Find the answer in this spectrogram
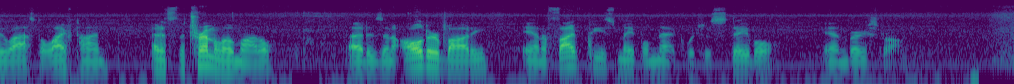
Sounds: speech

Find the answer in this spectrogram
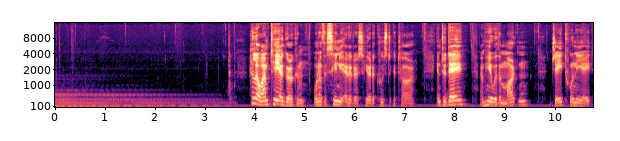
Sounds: musical instrument, guitar, speech, acoustic guitar, strum, music, plucked string instrument

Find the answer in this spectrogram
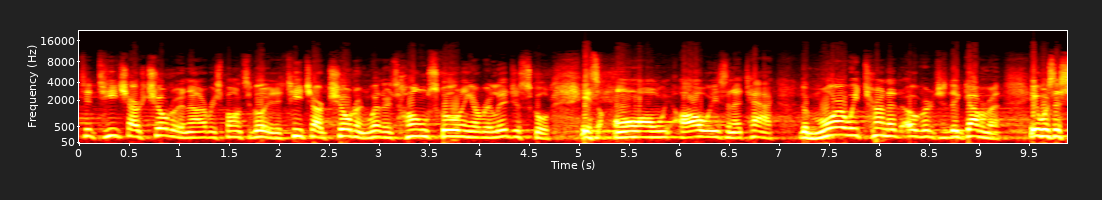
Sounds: monologue, male speech, speech

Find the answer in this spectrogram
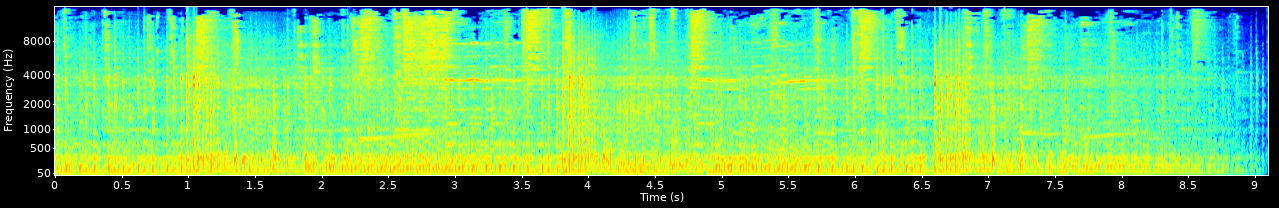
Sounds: music, vehicle, motorcycle

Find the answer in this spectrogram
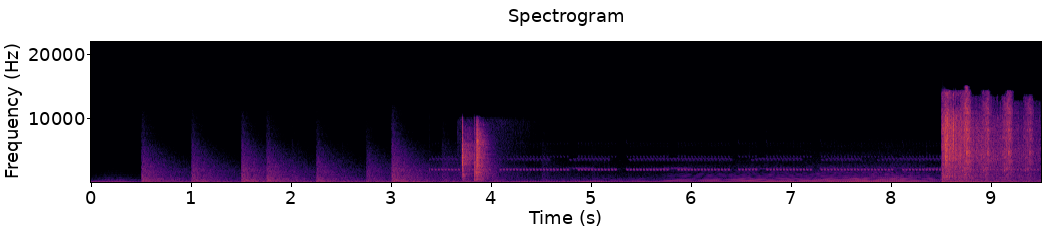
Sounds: timpani, music

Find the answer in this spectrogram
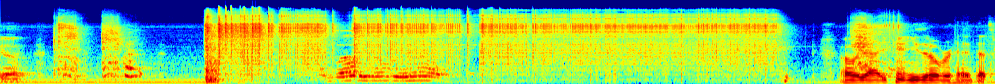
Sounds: speech, inside a large room or hall

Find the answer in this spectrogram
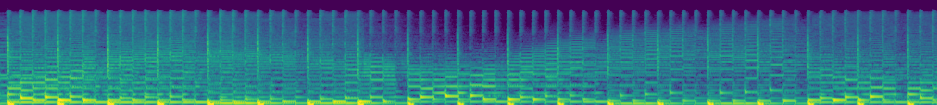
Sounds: music

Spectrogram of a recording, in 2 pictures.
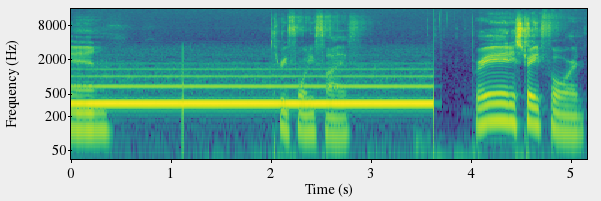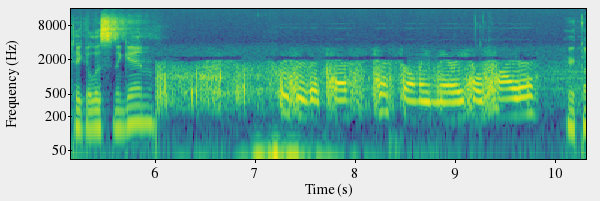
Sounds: speech

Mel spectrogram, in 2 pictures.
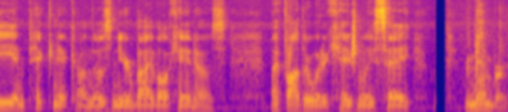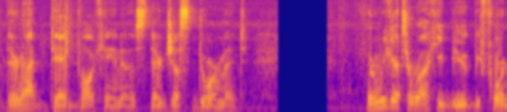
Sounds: speech

